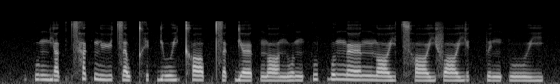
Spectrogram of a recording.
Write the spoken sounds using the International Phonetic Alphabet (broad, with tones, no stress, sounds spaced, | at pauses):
kʷ ɐ˧ ŋ j ɐ˨ k̚ t͡sʰ ɐ˥ k̚ n̪ yː˨ t͡s ɐ˨ w kʰ ɪ˧ k̚ j uː˧ j kʰ ɔː˧ p̚ t͡s ɐ˨˥ k̚ j œː˨ k̚ n̪ ɔː˨ n w ʊ˧ ŋ kʷ ɐ˥ p̚ w ʊ˥ ŋ œː˧ ŋ n̪ ɔː˨ j t͡sʰ ɔː˨ j f ɔː˨˧ j ɪ˧ k̚ p ɪ˨ ŋ p uː˨ j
